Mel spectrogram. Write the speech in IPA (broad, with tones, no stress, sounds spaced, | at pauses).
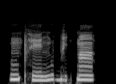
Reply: ũ˦ pʰ eː˨ ŋ u˦ b i˨ k͡p ã˦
